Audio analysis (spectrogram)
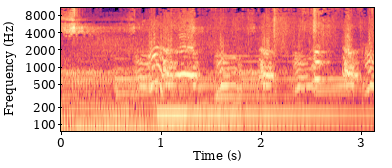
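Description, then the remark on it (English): A cadaver dog barks and yips in a quick series of short, high bursts, with a whiny edge to some of them, over a steady low background hum. “Those cadaver dogs were on to something.”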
